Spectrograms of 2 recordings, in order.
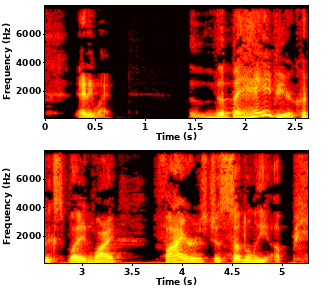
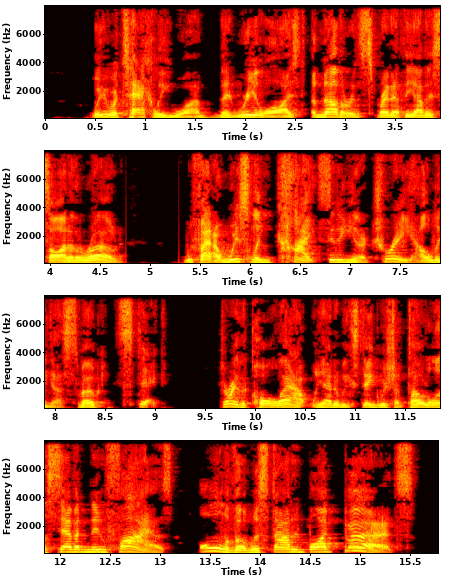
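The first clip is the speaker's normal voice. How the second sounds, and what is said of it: Poor put-on Australian accent. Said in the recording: “forgive me for the terrible Australian accent. Oh, that was awful.”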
